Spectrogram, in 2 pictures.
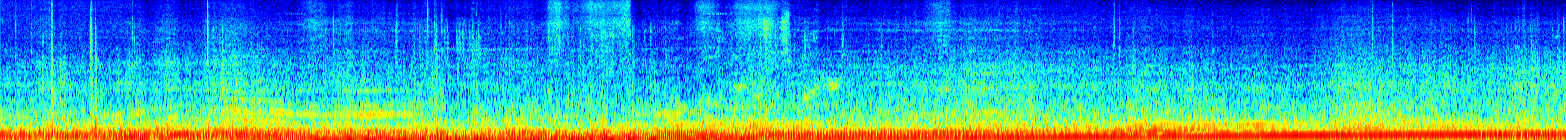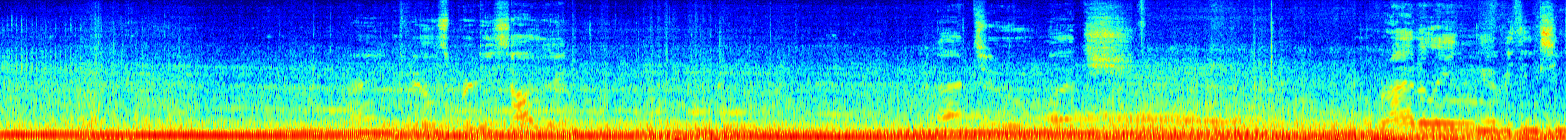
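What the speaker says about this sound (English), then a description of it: "we're still gonna just try to hear that turbo. That spool up is crazy" A cold car engine that runs rich is revved up and back down, its pitch rising to a peak and then falling over a steady, loud idle, with a turbo spooling as the revs climb.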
